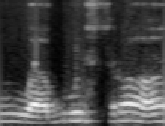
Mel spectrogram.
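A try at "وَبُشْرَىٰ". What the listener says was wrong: Bushra. Wa bush. Wa bushra Bukan bus. Shin. Wa bush. ya, seperti shutdown. SHUT. Jadi shut gitu kan? wa bush.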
